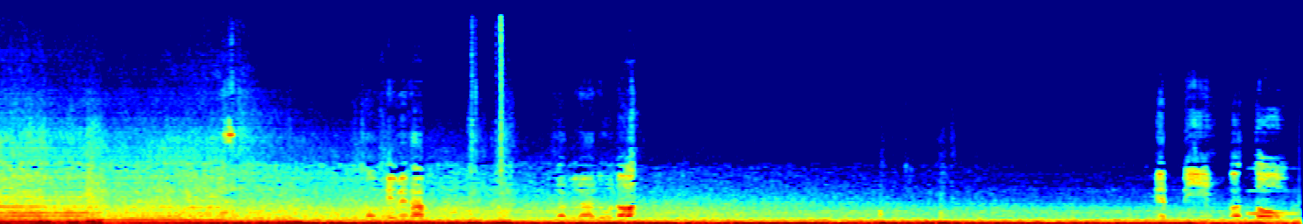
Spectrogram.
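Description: A car engine drops in pitch as the car slows down.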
